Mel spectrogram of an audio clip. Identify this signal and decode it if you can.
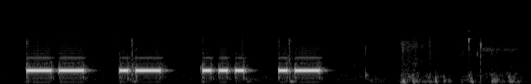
Morse code, heard as a keyed tone, about 15 wpm, spaced as for 12 wpm, 650 Hz. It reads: MASA
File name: jh8cbh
